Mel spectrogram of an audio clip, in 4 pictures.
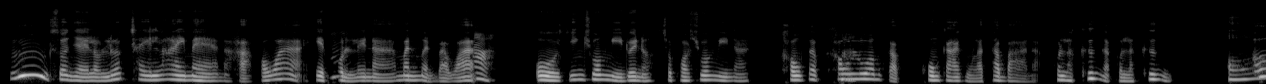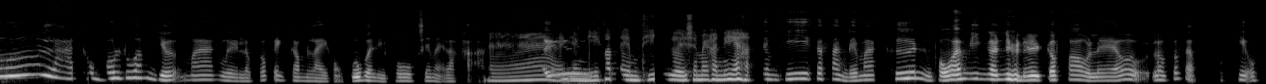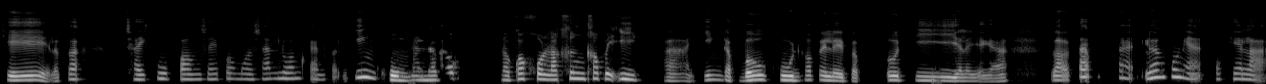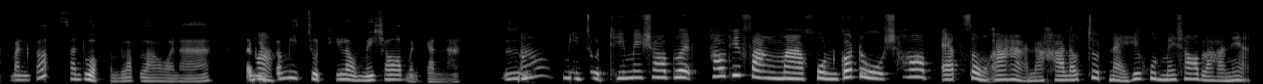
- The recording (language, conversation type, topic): Thai, podcast, คุณใช้บริการส่งอาหารบ่อยแค่ไหน และมีอะไรที่ชอบหรือไม่ชอบเกี่ยวกับบริการนี้บ้าง?
- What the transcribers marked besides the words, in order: laughing while speaking: "เพราะว่ามีเงินอยู่ในกระเป๋า"; stressed: "ดี"; other background noise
